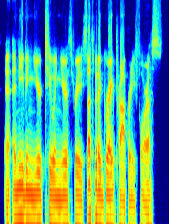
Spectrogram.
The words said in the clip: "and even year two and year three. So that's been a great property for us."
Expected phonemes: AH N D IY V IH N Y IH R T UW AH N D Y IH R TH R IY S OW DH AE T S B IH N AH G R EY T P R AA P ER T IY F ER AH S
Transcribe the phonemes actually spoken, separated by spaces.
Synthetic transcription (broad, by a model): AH N IY V IH N Y IH R T UW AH N Y IH R TH R IY S OW DH AE T S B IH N AH G R EY T P R AA P ER T IY F ER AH S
